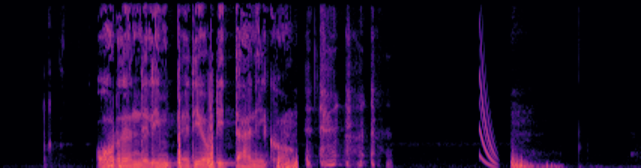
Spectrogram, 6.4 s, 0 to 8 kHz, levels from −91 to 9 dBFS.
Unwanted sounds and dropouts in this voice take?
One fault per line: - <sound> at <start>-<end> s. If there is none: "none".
- cough at 3.0-3.9 s
- chirp at 4.8-5.0 s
